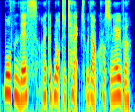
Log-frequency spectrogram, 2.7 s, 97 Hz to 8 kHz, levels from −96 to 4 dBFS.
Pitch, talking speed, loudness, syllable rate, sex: 180 Hz, 220 wpm, -18 LUFS, 5.7 syllables/s, female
